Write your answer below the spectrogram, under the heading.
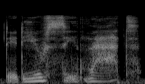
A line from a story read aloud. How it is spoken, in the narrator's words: Edric whispered, his lips so close that his breath tickled my ear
